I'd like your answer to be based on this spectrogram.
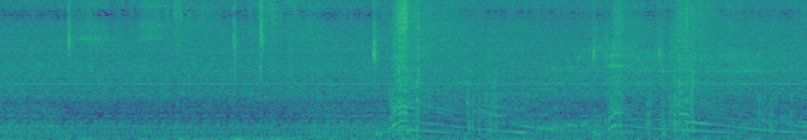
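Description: In Need for Speed Heat, a car's exhaust revs through several quick throttle blips and gear changes over a steady engine drone, rising and falling in short bursts with no voices.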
